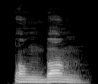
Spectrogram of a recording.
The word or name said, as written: Bonbon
